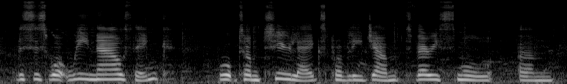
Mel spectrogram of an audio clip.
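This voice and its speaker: With music playing behind her, a woman with a British accent speaks at a medium pitch in a passionate tone and a fairly even intonation. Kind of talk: tour guide talk. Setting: outdoors. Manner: passionate, spontaneous.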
